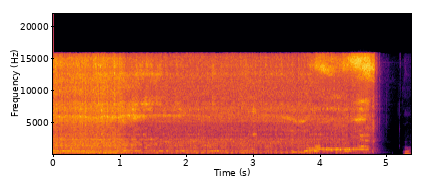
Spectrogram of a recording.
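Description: Cordless drill boring a small hole through a metal part clamped in a vise, the motor running steadily under load, then cutting off suddenly near the end.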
